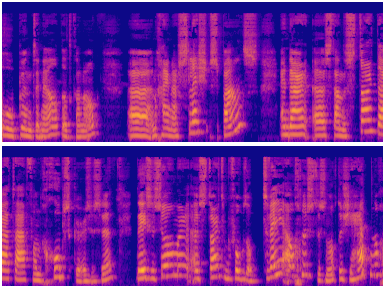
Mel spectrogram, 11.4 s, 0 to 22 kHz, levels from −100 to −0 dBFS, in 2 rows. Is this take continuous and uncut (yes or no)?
yes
